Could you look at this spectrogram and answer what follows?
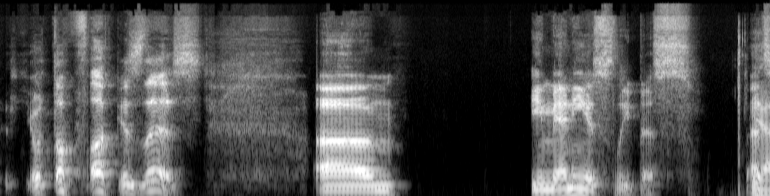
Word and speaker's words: Emenius Sleepus: what the is this uh emanus leepus that's how you say it which uh is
